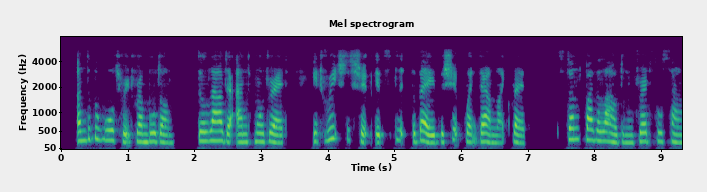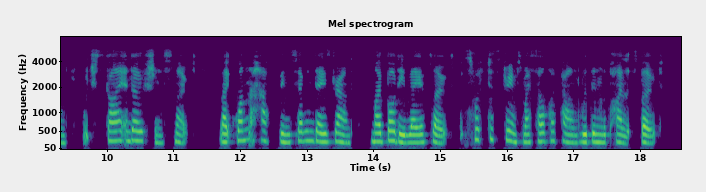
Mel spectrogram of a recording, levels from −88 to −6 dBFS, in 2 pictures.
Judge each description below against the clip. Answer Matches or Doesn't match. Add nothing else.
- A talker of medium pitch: Doesn't match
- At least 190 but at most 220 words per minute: Matches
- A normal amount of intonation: Matches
